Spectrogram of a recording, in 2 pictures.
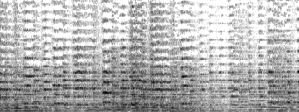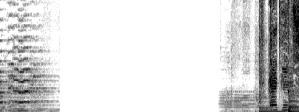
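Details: Layered music with strings plays for about seven seconds, followed by silence and a sudden loud burst of noise at the end.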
